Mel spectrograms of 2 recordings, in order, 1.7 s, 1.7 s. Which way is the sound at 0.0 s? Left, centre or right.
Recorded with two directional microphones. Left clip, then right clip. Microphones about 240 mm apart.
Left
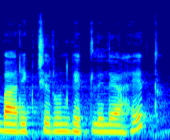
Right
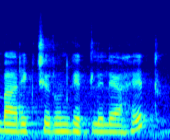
Centre.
